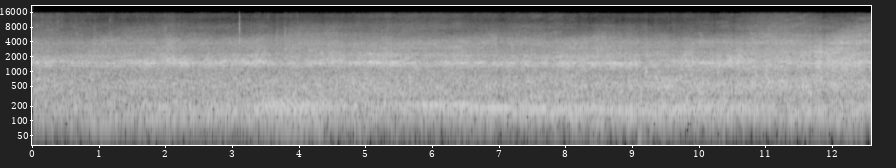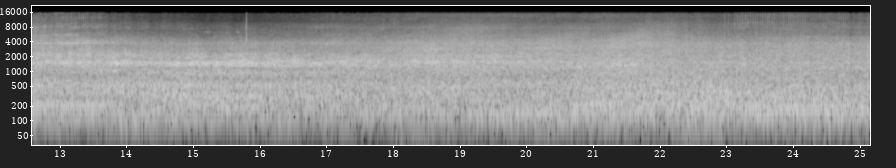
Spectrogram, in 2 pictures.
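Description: Airbus A320 jet airliner's engines on approach: a steady rushing noise with a whine held at one pitch over a low wavering hum.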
